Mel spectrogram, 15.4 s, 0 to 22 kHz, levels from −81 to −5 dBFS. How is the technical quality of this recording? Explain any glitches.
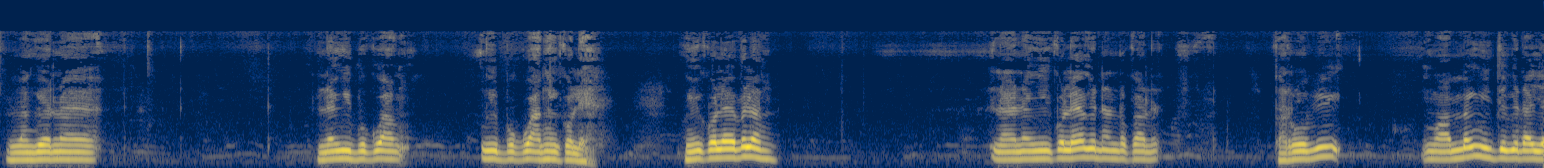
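The quality is compromised by plainly audible codec damage across the whole recording.

MP3 compression, throughout: the speech has nothing above 11.2 kHz and a watery, swirling texture, likely from an encoder short of bits cutting the treble and dropping weak frequency components frame by frame, which fits a low bitrate around 48 kbps.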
